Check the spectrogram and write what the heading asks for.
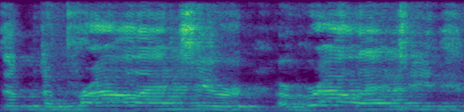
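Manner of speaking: high, hammed-up cheery villain announcing himself; mock Satan. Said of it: "Satan doesn't just come in".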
